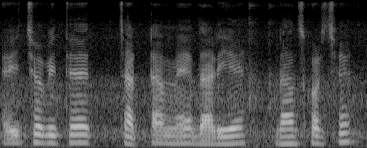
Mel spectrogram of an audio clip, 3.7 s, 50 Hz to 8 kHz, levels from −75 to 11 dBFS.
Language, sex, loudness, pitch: Bengali, male, -19 LUFS, 145 Hz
